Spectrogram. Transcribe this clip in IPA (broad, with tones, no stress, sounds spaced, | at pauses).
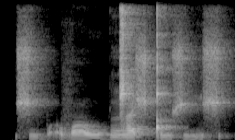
ʃ i˨ p ɔ̰˧ v ɔ˧ w | ŋ͡ǁ a˦˨ ʃ ǃ y˧ ʃ i˨˦ ʃ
